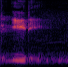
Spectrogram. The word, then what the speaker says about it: EDI: airlock is a jar why are you named Edie Ed is the phonetic pronunciation of e d i that is an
